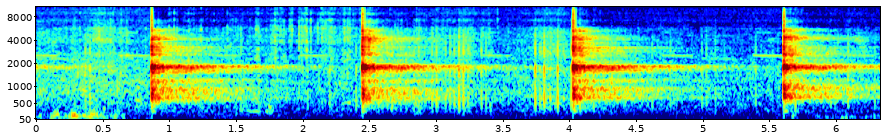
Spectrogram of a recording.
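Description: Four slow, evenly spaced ringing strikes, about one every second and a half, each dying away before the next: a measured beat marking a minute of silence.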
